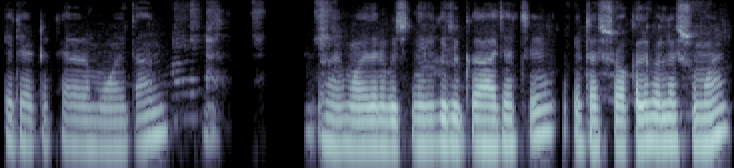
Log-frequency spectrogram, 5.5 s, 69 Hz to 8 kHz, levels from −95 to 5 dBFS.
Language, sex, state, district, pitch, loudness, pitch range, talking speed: Bengali, male, West Bengal, Dakshin Dinajpur, 135 Hz, -25 LUFS, 130-150 Hz, 150 wpm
